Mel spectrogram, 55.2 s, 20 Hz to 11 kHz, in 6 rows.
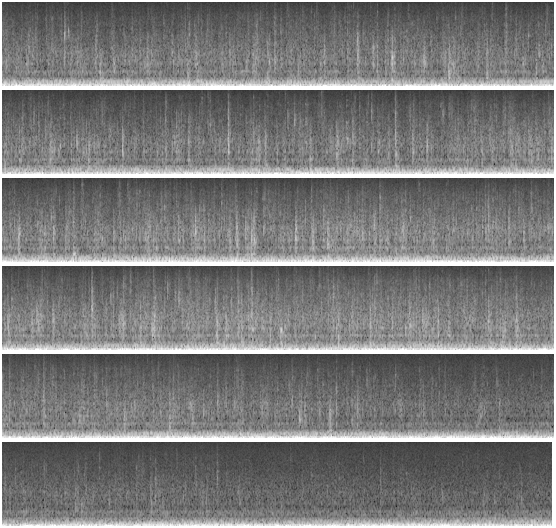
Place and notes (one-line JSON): {"title": "Chapel Fields, Helperthorpe, Malton, UK - occasional thunder ...", "date": "2019-08-04 21:15:00", "description": "occasional thunder ... SASS on a tripod ... bird calls ... starling ... background noise ... traffic etc ...", "latitude": "54.12", "longitude": "-0.54", "altitude": "77", "timezone": "Europe/London"}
